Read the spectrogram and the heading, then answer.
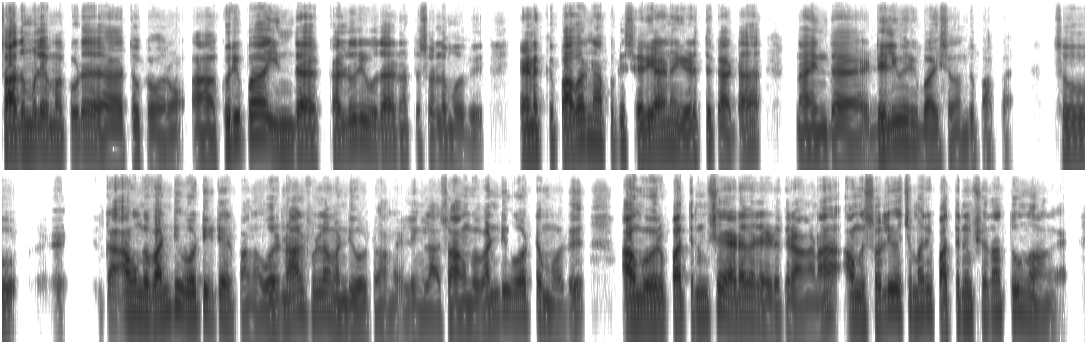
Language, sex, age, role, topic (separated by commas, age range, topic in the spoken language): Tamil, male, 25-29, guest, சிறிது நேரத் தூக்கம் (நாப்) எடுப்பது குறித்து உங்கள் அனுபவம் என்ன?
